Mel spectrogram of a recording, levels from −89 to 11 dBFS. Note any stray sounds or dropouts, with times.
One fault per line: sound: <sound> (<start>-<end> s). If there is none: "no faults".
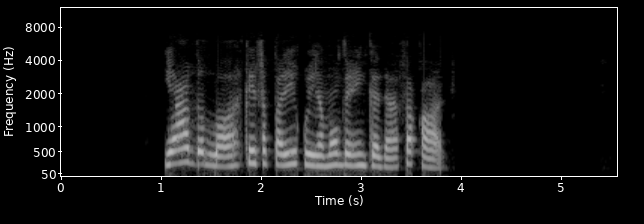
no faults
